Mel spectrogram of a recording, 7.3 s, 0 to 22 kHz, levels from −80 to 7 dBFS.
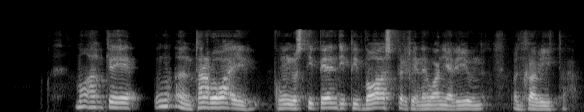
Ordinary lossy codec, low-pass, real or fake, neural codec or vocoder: none; 7.2 kHz; fake; codec, 16 kHz in and 24 kHz out, 0.8 kbps, FocalCodec, streaming, 65536 codes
